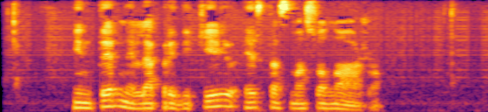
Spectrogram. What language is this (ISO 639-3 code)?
epo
